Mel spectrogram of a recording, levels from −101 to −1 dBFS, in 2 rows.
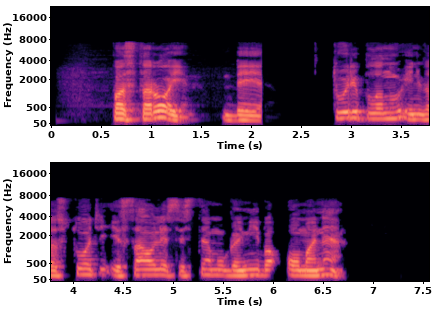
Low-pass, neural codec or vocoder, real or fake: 7.2 kHz; none; real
